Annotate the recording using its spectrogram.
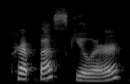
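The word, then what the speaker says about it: crepuscular: right before I started this video in its CREP bus cooler and that means animals that are more active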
